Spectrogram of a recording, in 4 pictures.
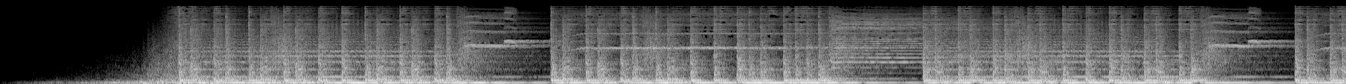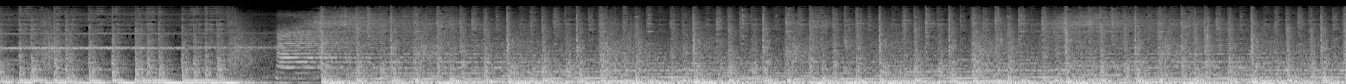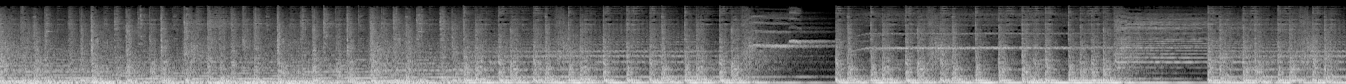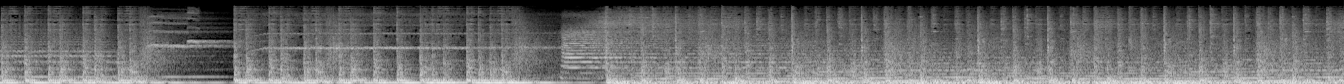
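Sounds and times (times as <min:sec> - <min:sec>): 
energetic football drums: 0:01.4 - 0:53.8.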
